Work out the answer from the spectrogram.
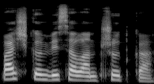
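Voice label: "паськӧм весалан тшӧтка", Komi, female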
